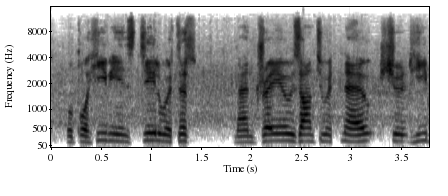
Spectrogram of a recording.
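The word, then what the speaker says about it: Mandroiu: Some call him Mandrew, but I think Mandreo is the actual proper pronunciation.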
